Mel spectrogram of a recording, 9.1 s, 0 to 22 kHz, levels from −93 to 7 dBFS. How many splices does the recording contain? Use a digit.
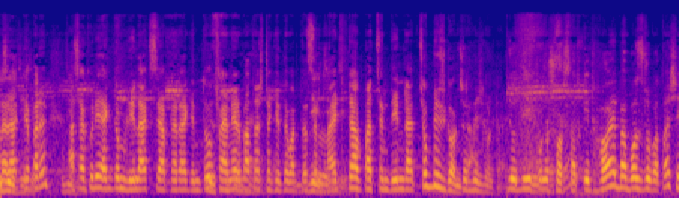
1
